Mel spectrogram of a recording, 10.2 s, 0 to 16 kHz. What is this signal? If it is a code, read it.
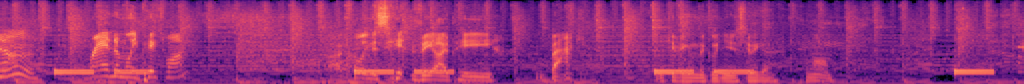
Ringback tone (UK), 400 + 450 Hz, with speech.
